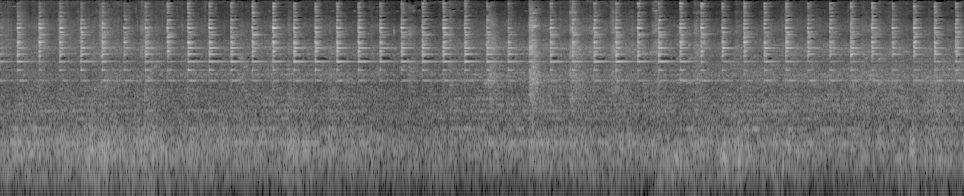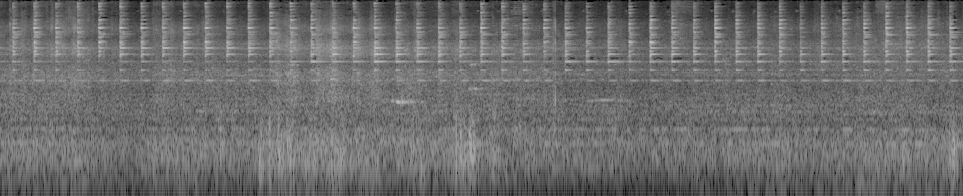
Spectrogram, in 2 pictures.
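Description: Empty freight cars rolling past on steel wheels, a steady rumble and rattle of gondolas and hoppers. Over it, the crossing signal's WCH mechanical bell rings with rapid, even strikes.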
